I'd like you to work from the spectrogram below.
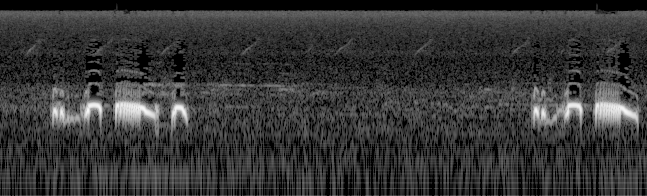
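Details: Spotted dove kept as a lure bird, giving calls meant to draw in wild doves. Two low hollow coo phrases, each with short notes and a long descending coo, are separated by about four seconds of quiet.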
